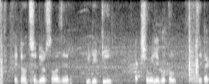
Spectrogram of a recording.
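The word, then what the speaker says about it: Dior Sauvage: ডিওর সওয়াজ, যেটাকে অনেকে ডিওর সুভাষ বা ডিআর স্যাভেজও বলে, উল্টাপাল্টা উচ্চারণ করে, যেটা 4,500 টাকা 5,000 টাকায় হয়তো আপনাকে ফুল বোতল সেল করতেছে।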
